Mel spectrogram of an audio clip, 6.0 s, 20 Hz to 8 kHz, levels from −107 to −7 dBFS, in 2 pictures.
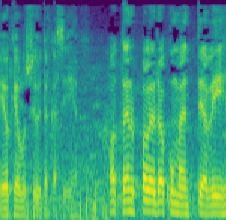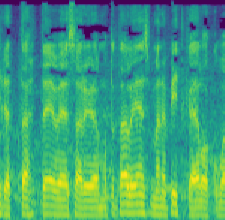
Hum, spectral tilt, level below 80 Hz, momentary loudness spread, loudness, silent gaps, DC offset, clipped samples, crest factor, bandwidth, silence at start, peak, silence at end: none; -5.5 dB/octave; -40 dBFS; 11 LU; -15 LUFS; none; under 0.1%; under 0.1%; 14 dB; 8 kHz; 0 s; -2 dBFS; 0 s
